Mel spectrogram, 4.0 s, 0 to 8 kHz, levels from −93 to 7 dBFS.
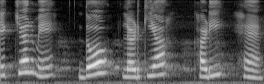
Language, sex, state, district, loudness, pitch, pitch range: Hindi, female, Madhya Pradesh, Umaria, -16 LUFS, 305 Hz, 275-335 Hz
